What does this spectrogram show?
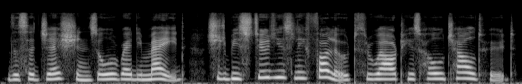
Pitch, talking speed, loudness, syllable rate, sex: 245 Hz, 140 wpm, -16 LUFS, 4.7 syllables/s, female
